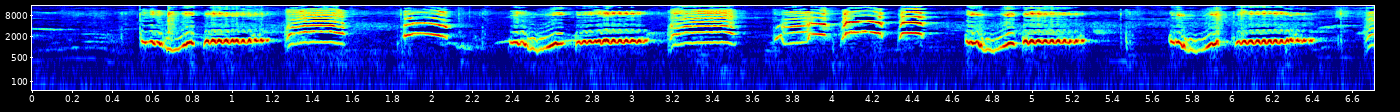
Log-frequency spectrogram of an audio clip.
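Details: Lure recording of a Bornean White-rumped shama, intended to excite a reply: loud V-shaped swoop-and-rise whistles repeat about every second, interleaved with arched chirps.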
